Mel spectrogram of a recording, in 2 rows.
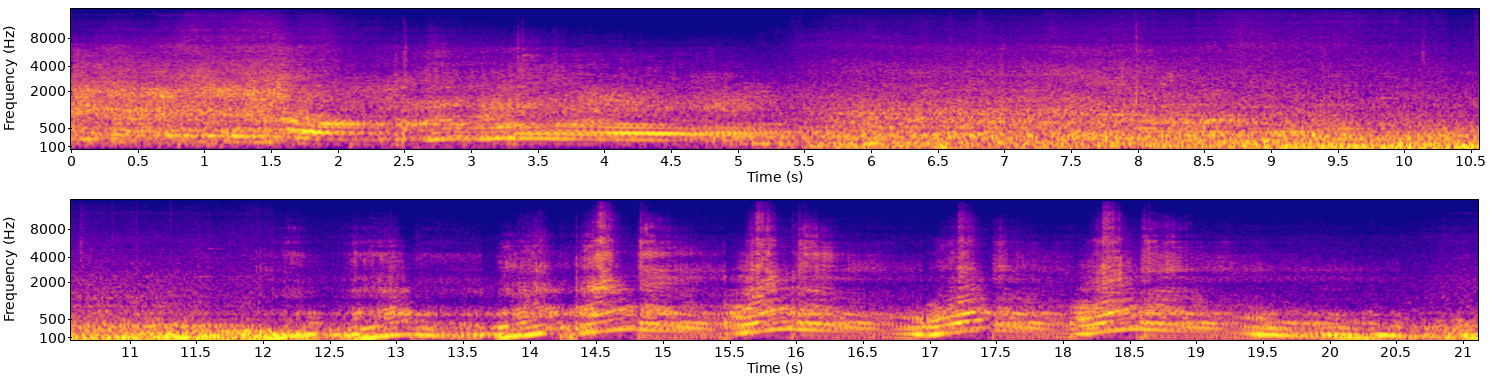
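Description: A car passes at speed in the first few seconds, its engine note falling as it goes by. Then a BMW E60 M5's 5.0-litre V10 with Eisenmann exhaust idles, and in the second half it is revved about five times in quick succession, each rev climbing and dropping sharply.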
